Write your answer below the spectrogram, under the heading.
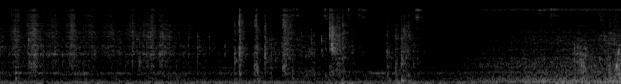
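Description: A foil spice packet being shaken and tapped empty over a steel pot, making light crinkling and scattered small clicks that thin out after about four seconds.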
